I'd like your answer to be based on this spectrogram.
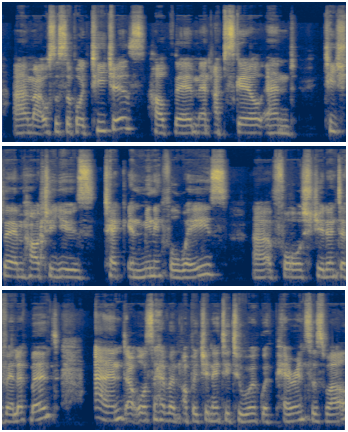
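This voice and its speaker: A woman speaks with a South African accent at a medium pitch. Her pace is moderate. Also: ordinary pitch variation. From South Africa, Pretoria. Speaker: school technology integrator. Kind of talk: podcast interview.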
